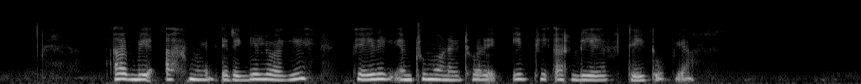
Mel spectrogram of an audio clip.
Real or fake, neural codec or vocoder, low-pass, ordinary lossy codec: fake; codec, 16 kHz, 2 kbps, FreqCodec, smaller model; 7.2 kHz; none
